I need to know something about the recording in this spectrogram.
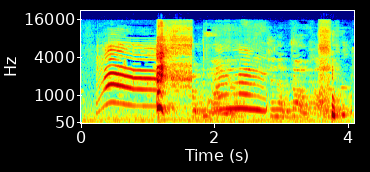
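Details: A pet cat meows in a small room: two drawn-out, tonal meows that rise and then hold, the second lower and longer. Brief sharp knocks, human voices and music sit between them.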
